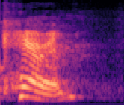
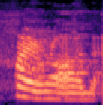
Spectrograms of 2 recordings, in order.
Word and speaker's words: Chiron: They meet a dude called Karen. That's how you pronounce that. It's Karen, you know, because Chiron. Which Percy thinks he says Chiron at first.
